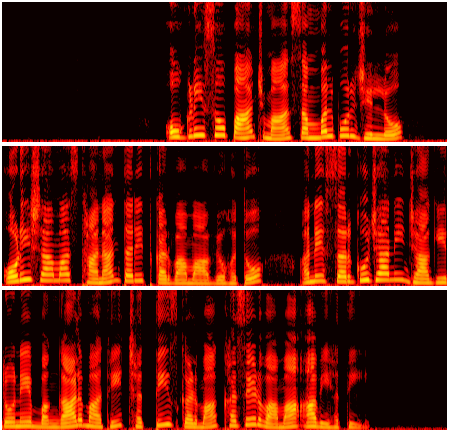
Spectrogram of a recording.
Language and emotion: Gujarati, neutral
